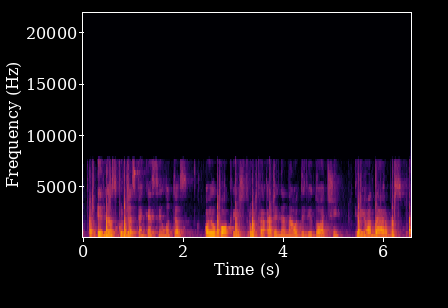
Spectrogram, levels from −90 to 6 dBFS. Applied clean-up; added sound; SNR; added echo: none; Knock; 5 dB; reverberation time 0.6 s.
